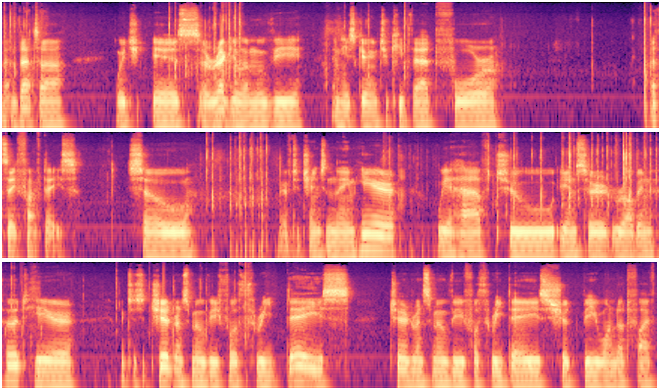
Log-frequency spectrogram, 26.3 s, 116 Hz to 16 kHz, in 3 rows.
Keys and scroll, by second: 3.1 ctrl+shift+space.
